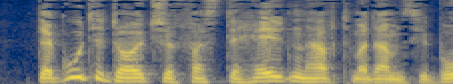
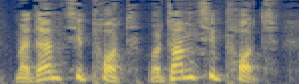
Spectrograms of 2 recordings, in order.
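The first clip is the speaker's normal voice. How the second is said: put-on admonishing in a German accent; high, loud call with German-accented consonants; Schmucke; 12 semitones higher, 6 dB louder than usual. A narrator's reading. German friend warns the concierge, high urgent German-accented admonishment. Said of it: "mahnte Schmucke in seiner deutschen Aussprache".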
